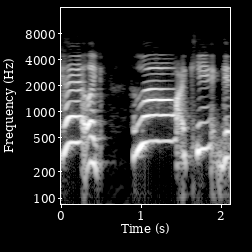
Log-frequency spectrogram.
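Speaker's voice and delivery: very high, loud yell. Stuck in deep snow, the speaker retells calling out: retelling a yell for help. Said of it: "yelled for help because I was like".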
